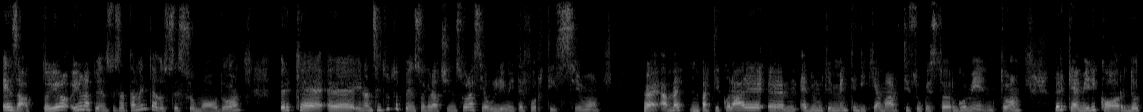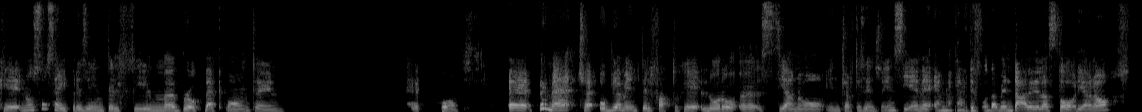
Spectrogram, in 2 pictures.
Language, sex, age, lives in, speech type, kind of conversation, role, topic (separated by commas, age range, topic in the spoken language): Italian, female, 20-24, Italy, conversation, unstructured, none, Cosa pensi della censura nei film e nelle serie TV?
